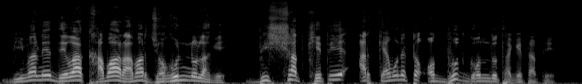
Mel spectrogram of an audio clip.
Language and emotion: Bengali, disgusted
